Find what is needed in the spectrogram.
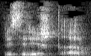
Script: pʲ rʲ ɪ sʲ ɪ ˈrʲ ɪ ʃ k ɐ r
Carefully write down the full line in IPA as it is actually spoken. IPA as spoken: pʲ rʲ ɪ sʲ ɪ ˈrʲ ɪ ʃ t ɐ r

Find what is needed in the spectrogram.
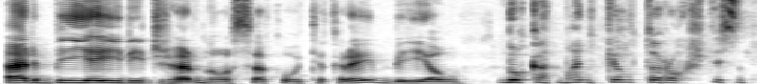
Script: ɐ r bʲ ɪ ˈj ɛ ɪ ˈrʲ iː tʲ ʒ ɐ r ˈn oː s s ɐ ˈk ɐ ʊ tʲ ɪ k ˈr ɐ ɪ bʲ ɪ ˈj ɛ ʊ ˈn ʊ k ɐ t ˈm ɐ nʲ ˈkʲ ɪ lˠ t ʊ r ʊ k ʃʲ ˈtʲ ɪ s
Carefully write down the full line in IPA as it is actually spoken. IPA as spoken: ɐ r bʲ ɪ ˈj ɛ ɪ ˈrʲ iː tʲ ʒ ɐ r ˈn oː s s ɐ ˈk ɐ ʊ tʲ ɪ k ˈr ɐ ɪ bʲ ɪ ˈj ɛ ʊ ˈn ʊ k ɐ t ˈm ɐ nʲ ˈkʲ ɪ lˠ t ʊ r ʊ k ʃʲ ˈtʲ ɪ s

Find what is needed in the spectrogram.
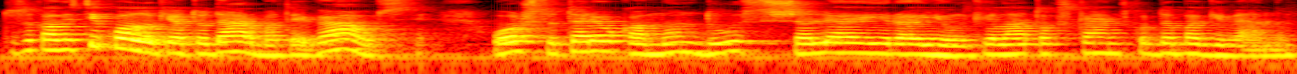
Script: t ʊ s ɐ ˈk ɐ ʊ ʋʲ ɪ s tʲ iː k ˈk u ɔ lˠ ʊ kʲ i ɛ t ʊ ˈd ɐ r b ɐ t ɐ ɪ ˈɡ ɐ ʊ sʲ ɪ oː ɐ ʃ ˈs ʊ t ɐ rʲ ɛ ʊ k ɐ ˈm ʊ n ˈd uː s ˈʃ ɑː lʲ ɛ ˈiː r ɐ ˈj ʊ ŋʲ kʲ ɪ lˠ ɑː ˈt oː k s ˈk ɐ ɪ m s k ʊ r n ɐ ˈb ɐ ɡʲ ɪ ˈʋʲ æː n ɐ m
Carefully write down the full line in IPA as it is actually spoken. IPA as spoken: t ʊ s ɐ ˈk ɐ ʊ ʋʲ ɪ s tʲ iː k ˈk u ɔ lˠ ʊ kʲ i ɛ t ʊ ˈd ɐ r b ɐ t ɐ ɪ ˈɡ ɐ ʊ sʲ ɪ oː ɐ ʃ ˈs ʊ t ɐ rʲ ɛ ʊ k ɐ ˈm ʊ n ˈd uː s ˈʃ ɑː lʲ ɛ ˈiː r ɐ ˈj ʊ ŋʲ kʲ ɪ lˠ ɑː ˈt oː k s ˈk ɐ ɪ m s k ʊ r d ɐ ˈb ɐ ɡʲ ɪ ˈʋʲ æː n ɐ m

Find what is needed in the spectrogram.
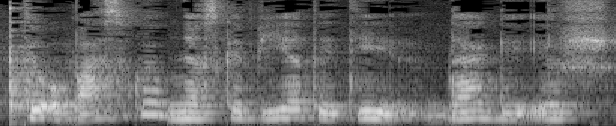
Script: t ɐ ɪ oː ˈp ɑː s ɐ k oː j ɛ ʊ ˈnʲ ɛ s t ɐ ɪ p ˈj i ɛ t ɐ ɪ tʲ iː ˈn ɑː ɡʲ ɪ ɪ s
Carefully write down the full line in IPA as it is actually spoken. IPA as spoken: t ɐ ɪ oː ˈp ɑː s ɐ k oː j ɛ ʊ ˈnʲ ɛ s k ɐ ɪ p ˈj i ɛ t ɐ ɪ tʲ iː ˈd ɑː ɡʲ ɪ ɪ ʃ

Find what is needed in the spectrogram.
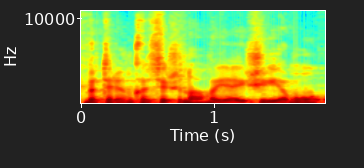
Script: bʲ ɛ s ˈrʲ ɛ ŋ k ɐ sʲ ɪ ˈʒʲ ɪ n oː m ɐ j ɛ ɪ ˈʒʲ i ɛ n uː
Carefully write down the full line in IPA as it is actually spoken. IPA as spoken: bʲ ɛ t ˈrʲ ɛ ŋ k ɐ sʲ ɪ ˈʒʲ ɪ n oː m ɐ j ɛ ɪ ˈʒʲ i ɛ m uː

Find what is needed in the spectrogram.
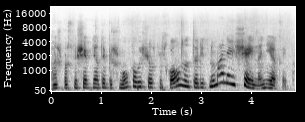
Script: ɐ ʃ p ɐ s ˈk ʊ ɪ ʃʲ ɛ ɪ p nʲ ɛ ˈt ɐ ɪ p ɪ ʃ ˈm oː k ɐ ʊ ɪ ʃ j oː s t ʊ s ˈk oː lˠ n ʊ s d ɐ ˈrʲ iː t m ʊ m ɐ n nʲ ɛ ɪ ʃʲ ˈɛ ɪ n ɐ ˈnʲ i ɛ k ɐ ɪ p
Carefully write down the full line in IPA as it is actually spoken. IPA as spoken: ɐ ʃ p ɐ s ˈk ʊ ɪ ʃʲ ɛ ɪ p nʲ ɛ ˈt ɐ ɪ p ɪ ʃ ˈm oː k ɐ ʊ ɪ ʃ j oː s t ʊ s ˈk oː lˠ n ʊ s d ɐ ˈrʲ iː t n ʊ m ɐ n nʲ ɛ ɪ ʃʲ ˈɛ ɪ n ɐ ˈnʲ i ɛ k ɐ ɪ p

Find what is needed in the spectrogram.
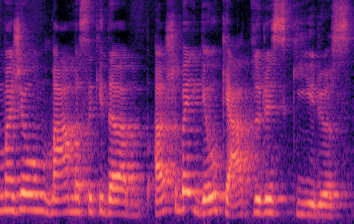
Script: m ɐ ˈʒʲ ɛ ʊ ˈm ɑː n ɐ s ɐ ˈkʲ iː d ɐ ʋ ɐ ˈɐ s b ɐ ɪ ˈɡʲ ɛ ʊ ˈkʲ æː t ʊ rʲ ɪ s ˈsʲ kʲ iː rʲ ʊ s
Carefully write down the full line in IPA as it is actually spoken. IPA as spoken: m ɐ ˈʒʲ ɛ ʊ ˈm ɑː m ɐ s ɐ ˈkʲ iː d ɐ ʋ ɐ ˈɐ ʃ b ɐ ɪ ˈɡʲ ɛ ʊ ˈkʲ æː t ʊ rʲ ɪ s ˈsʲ kʲ iː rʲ ʊ s

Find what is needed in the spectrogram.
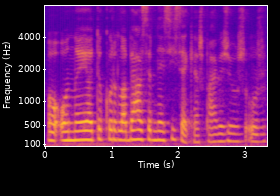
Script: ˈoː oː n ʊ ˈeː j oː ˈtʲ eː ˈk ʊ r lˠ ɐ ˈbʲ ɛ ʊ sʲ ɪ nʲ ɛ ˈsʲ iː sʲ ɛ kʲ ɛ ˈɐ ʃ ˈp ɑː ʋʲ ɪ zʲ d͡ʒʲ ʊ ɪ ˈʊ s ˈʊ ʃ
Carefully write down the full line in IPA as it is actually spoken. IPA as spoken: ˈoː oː n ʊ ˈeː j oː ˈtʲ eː ˈk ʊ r lˠ ɐ ˈbʲ ɛ ʊ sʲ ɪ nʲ ɛ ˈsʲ iː sʲ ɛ kʲ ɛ ˈɐ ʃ ˈp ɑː ʋʲ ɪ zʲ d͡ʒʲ ʊ ɪ ˈʊ ʃ ˈʊ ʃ

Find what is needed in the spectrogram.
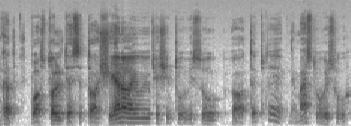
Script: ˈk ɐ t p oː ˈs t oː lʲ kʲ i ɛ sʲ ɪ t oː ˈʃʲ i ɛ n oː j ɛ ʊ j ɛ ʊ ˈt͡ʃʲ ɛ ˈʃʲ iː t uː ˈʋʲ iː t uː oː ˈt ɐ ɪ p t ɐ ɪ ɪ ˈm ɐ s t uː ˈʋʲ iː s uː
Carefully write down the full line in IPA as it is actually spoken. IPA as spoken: ˈk ɐ t p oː ˈs t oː lʲ tʲ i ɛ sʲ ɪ t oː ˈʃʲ i ɛ n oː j ɛ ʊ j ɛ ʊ ˈt͡ʃʲ ɛ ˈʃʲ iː t uː ˈʋʲ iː s uː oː ˈt ɐ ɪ p t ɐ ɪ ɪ ˈm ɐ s t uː ˈʋʲ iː s uː

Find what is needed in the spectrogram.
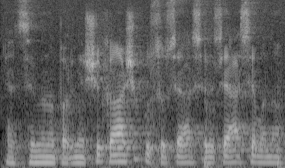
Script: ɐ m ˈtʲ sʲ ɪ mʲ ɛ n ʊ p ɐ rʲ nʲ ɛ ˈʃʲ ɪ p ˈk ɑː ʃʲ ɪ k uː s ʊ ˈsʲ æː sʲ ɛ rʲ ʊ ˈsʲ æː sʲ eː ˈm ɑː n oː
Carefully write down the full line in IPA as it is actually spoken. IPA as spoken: ɐ ˈtʲ sʲ ɪ mʲ ɛ n ʊ p ɐ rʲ nʲ ɛ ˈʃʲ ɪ ˈk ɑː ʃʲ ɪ k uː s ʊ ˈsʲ æː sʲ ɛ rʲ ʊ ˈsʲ æː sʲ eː ˈm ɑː n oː

